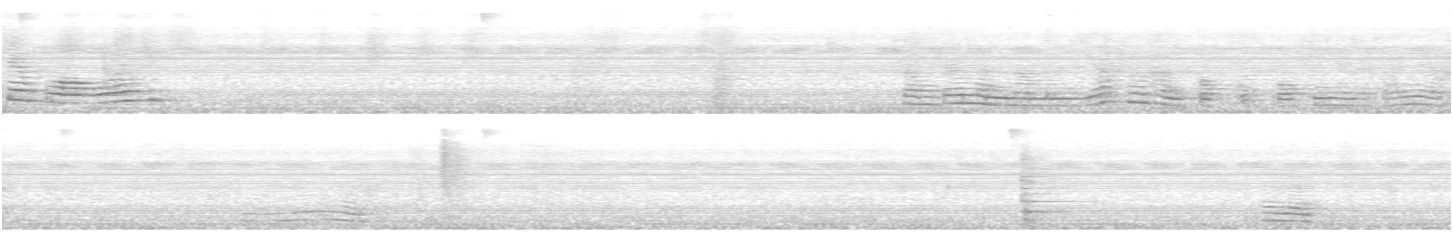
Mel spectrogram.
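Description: A voice making short, sing-song vocal sounds with no clear words, rising and falling in pitch at the start and again from about four to nine seconds in. A steady electrical hum runs underneath.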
